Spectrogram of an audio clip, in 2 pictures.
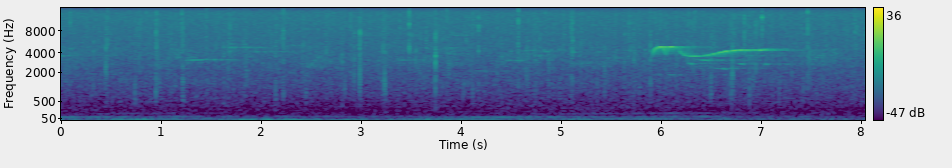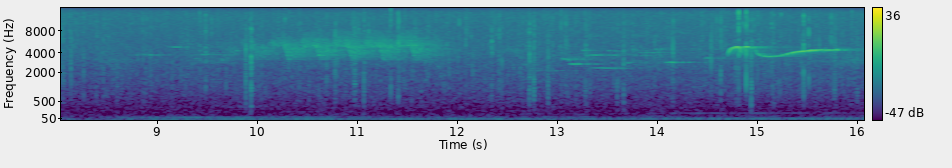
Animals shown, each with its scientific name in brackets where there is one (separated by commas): Ovenbird (Seiurus aurocapilla), Eastern Wood-Pewee (Contopus virens), Hermit Thrush (Catharus guttatus)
